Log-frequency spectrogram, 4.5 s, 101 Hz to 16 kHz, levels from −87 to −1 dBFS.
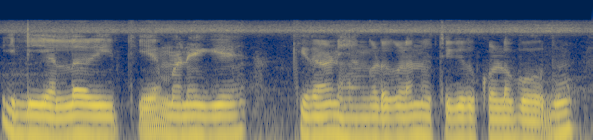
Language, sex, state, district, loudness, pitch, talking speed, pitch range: Kannada, male, Karnataka, Koppal, -16 LUFS, 120 Hz, 95 wpm, 110-120 Hz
